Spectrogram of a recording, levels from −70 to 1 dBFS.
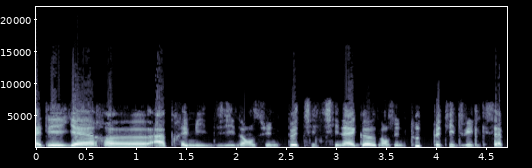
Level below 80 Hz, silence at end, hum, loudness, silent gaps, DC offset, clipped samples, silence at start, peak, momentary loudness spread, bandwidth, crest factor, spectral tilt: -58 dBFS; 0.05 s; none; -12 LUFS; none; under 0.1%; under 0.1%; 0 s; 0 dBFS; 10 LU; 12 kHz; 12 dB; -2.5 dB/octave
